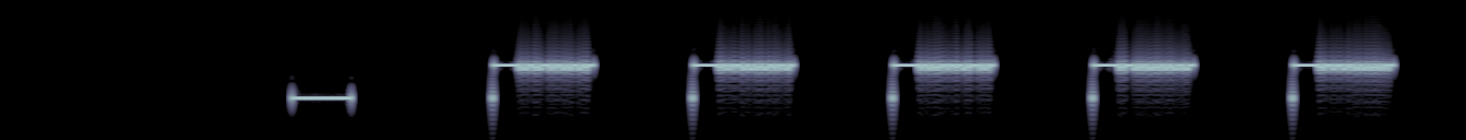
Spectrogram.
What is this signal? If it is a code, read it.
Radio time signal (CHU, Canada), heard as beeps and data bursts, one a second.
